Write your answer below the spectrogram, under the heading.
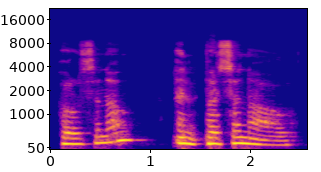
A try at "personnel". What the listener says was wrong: You I think you sound like you're doing this one fairly well. But when you're doing the top one, you're sort of in the middle between the two.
